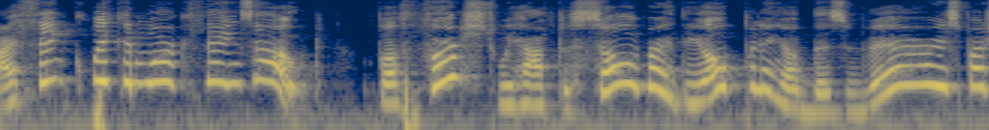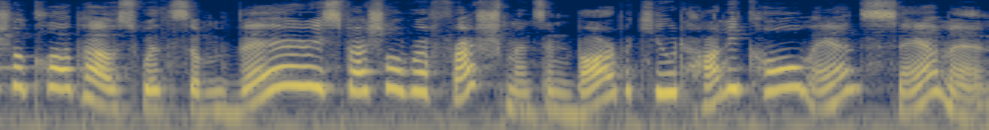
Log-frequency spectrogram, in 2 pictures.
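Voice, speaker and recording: A woman speaks in a put-on character voice pitched extremely high. Her pace is moderate, with hardly any pauses. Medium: read story. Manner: gentle, reasoning.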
